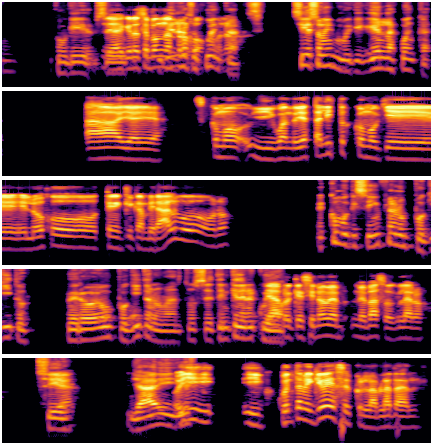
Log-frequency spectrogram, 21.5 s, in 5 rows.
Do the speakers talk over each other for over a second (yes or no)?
yes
